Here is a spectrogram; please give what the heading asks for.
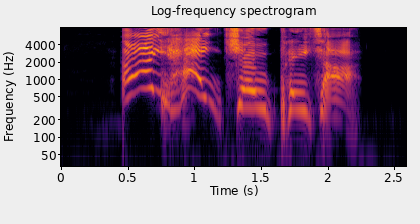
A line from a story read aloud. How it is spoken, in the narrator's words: he screeched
